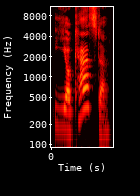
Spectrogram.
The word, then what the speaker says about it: Jocasta: at the crossroads and he tells Jocasta or in the ancient Greek it's pronounced yokasta that they should send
